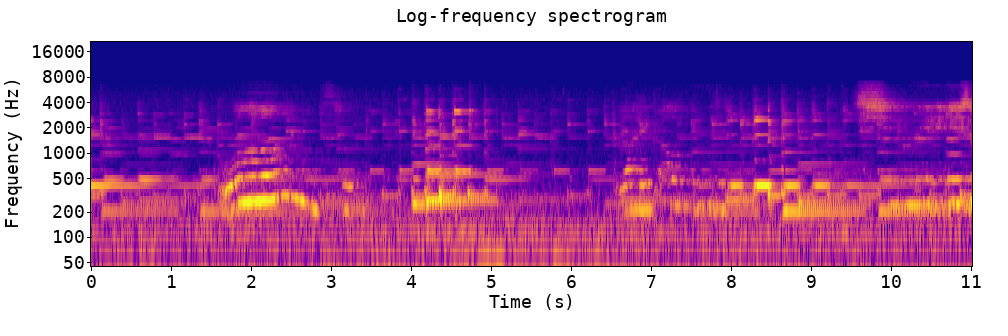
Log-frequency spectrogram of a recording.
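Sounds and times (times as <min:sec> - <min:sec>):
plucked harp notes: 0:00.0 - 0:11.0
woman singing: 0:01.6 - 0:03.6, 0:06.6 - 0:08.7, 0:09.5 - 0:11.0.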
